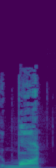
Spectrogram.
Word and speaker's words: bought: Số 5, sau đây là cách phát âm của những âm tiết O-U-G-H. Có nhiều cách phát âm. Phát âm là O trong chữ bought, B-O-U-G-H-T, bought. Past tense hay là past participle của động từ to buy, nghĩa là mua, G-H cầm, bought. Cough, nghĩa là ho, G-H phát âm là f. Cough drops là kẹo ho. O-U-G-H phát âm là ow trong chữ bow, B-O-U-G-H, bow là cành cây.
